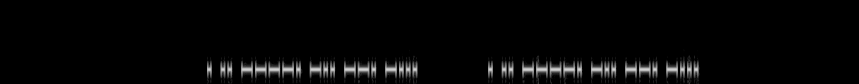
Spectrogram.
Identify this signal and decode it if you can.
Morse code, heard as a keyed tone, about 36 wpm, 700 Hz. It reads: EI9DGB EI9DGB
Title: DXCC-100 Call Signs - 6 Characters - Repeated 2x - 35wpm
